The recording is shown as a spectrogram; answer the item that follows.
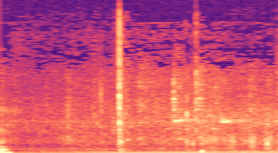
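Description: A motorcycle being pushed forward a short way by hand: faint scuffing and a few soft clicks over a low steady hum.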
